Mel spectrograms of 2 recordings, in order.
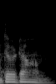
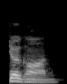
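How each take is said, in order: First: The name is said like 'door done'. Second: The name is not said like 'door done'. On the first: The speaker calls it right. "door done. Kind of think of it like that" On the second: The speaker calls it wrong. "I said it wrong, didn't I?"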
